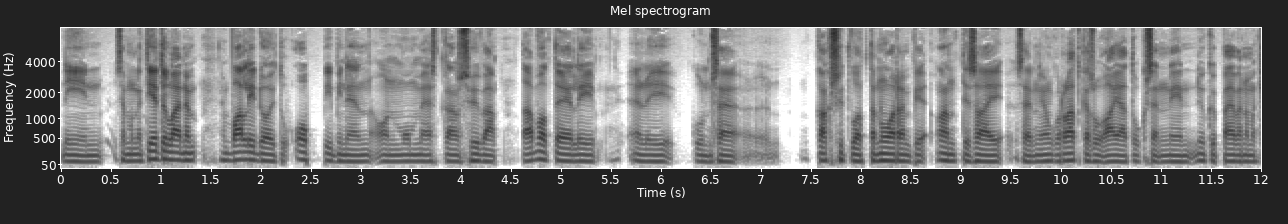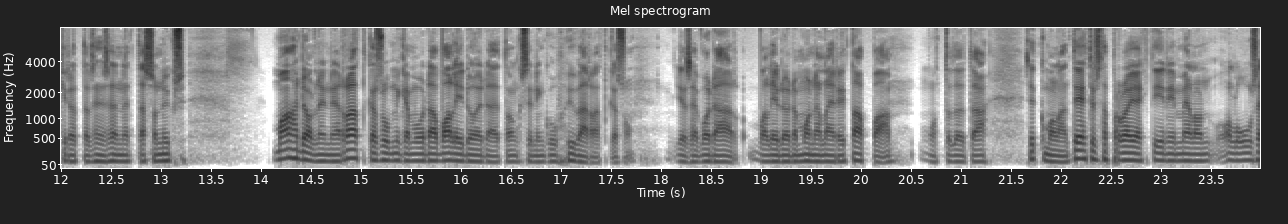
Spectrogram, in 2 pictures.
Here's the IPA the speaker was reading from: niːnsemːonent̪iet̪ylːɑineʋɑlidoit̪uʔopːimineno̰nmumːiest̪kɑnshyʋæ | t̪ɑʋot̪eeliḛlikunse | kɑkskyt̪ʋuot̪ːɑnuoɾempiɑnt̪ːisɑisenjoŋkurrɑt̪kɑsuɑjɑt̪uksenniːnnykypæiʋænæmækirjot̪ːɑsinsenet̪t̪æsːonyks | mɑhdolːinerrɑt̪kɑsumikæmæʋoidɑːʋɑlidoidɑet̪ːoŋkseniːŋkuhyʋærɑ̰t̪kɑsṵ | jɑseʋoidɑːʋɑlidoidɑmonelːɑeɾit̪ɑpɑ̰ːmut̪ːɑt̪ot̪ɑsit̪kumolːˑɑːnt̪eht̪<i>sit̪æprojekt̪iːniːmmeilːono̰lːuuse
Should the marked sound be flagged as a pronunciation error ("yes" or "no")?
yes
